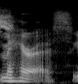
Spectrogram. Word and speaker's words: Mujeres: Wait, is that how you pronounce it? Mujeres? – Mujeres. Yeah. Oh, Mujeres. Isla Mujeres.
